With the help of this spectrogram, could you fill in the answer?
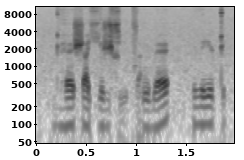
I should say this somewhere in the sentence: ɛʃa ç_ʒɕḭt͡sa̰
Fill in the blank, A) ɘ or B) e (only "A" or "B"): A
